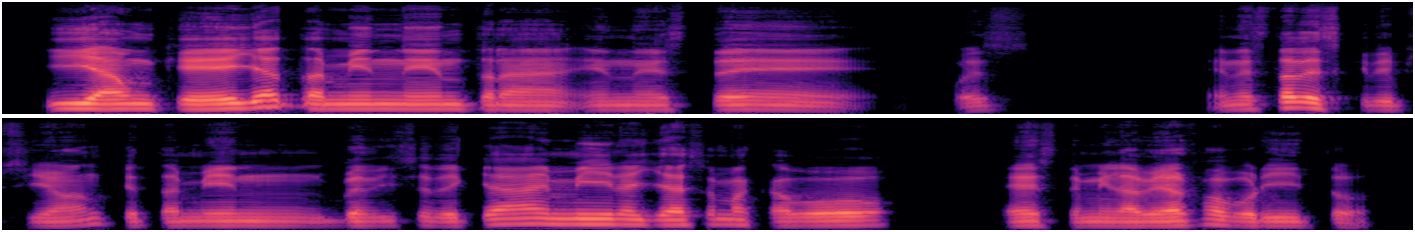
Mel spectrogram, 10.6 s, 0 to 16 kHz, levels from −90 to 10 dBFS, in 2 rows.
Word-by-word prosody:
y 130 +1 +7
aunque 120 -1 +6
ella 155 +7 +5
también 120 0 +1
entra 110 -4 -2
en 105 +1 -8
este 105 -2 -4 0.3
pues, 95 +1 -15 0.7
en 105 - -10
esta 115 +6 +2
descripción, 105 -2 -2
que 135 - -11
también 105 0 -5
me 105 - -2
dice 105 +1 -13
de 100 -1 -5
que: 130 - -6
"Ay, 145 +2 +1
mira, 135 -1 +2
ya 120 0 +1
se 120 - -14
me 130 - -4
acabó 110 +1 -1 0.4
este, 105 -1 -4
mi 100 0 -4
labial 100 +2 +2
favorito", 105 -5 -5
105 Hz, 155 wpm, -24 LUFS, 105-120 Hz, 0.7 s, y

